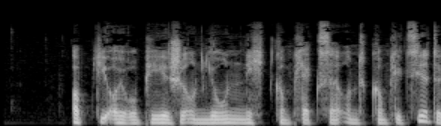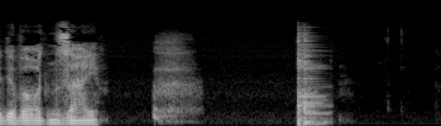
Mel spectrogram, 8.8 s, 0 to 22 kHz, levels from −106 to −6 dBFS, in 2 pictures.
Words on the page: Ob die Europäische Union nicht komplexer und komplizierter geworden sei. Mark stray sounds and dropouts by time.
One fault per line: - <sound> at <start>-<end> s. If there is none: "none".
- laugh at 5.9-6.5 s
- thud at 7.4-7.8 s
